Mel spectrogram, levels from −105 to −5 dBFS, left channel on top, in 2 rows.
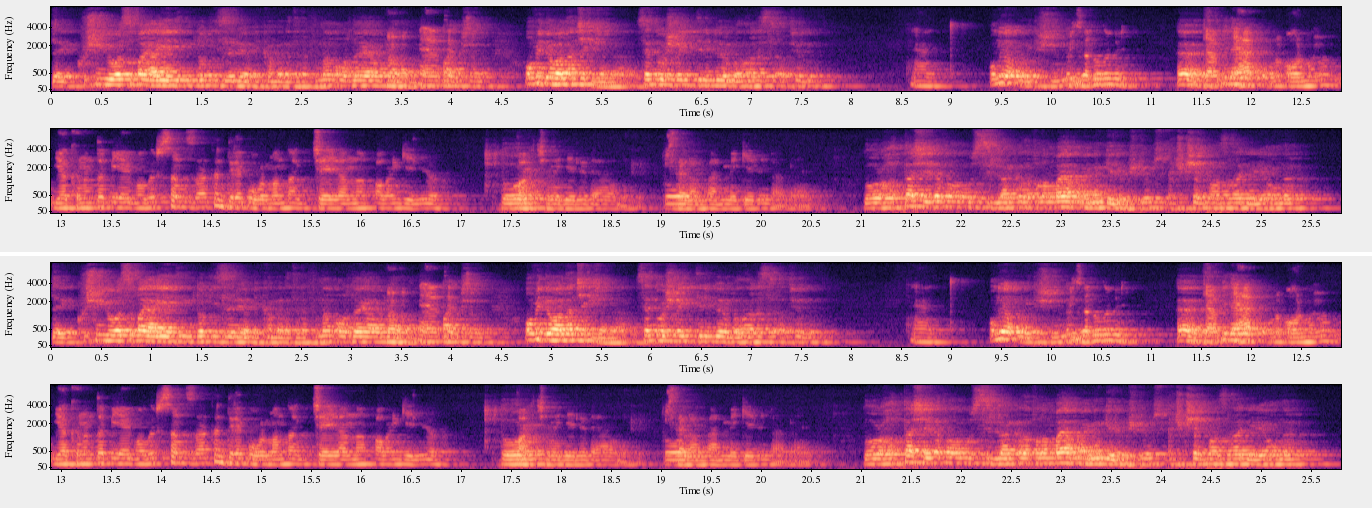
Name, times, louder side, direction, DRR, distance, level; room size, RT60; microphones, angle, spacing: voice 1, 0.0-3.6 3.9-4.3 4.7-7.7 9.4-10.3 11.3-12.0 17.4-17.7 19.0-19.3 21.0-25.3, right 1 dB, 40° right, -5 dB, 2.4 m, -21 dB
voice 2, 3.3-4.1 8.6-8.9 10.2-10.8 11.5-16.8 17.6-20.5, equal, 5° right, 4 dB, 1.1 m, -28 dB
18.0 x 8.1 x 4.7 m, 0.87 s
head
